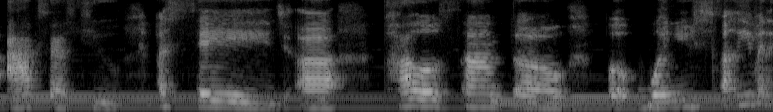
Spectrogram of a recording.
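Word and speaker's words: Palo Santo: it right so for anyone watching this is Pao Santo but Lauren Santo it's the Gringo way it's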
